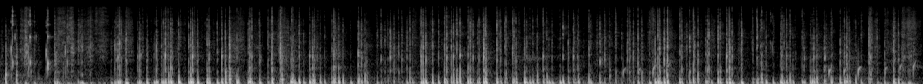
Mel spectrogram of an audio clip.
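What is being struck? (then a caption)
Molded paper pulp food tray. An empty, thin-walled beige molded paper pulp compartment food tray is held in both hands and tapped and scratched with the fingertips close to the microphone. The result is a dense, continuous run of quick, dry taps and papery scratches with a soft, low thumpy body and almost no ring.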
